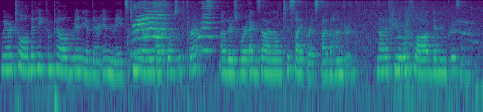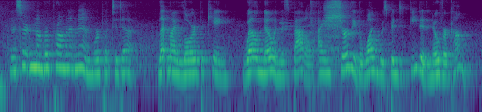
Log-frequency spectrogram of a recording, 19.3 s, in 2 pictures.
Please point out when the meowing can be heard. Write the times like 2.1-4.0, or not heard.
2.6-4.3, 8.0-9.6, 15.2-16.6.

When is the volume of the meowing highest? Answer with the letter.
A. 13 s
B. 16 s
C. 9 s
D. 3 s
D.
